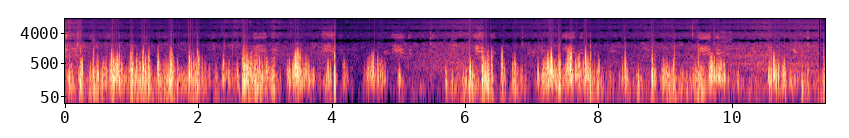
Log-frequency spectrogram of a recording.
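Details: Lesser white-fronted geese, a wintering flock in the Oudeland van Strijen, Hoeksche Waard, Netherlands, on 9 February 2022, call in a steady run of short, nasal, overlapping honks from many birds, with a brief lull midway.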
